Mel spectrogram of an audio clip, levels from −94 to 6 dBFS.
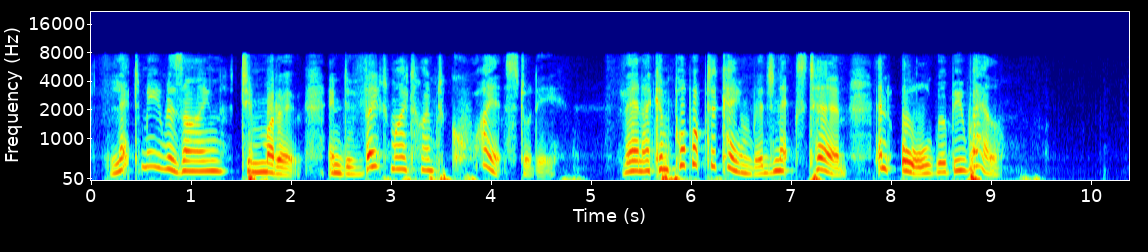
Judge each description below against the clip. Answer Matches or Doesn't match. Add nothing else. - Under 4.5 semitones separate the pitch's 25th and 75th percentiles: Doesn't match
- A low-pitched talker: Doesn't match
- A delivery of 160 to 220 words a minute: Doesn't match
